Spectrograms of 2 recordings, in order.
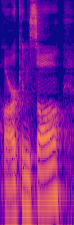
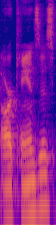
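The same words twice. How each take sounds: First: The word is said in its usual form, ending 'saw'. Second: The word is said as spelled, ending 'sas'.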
